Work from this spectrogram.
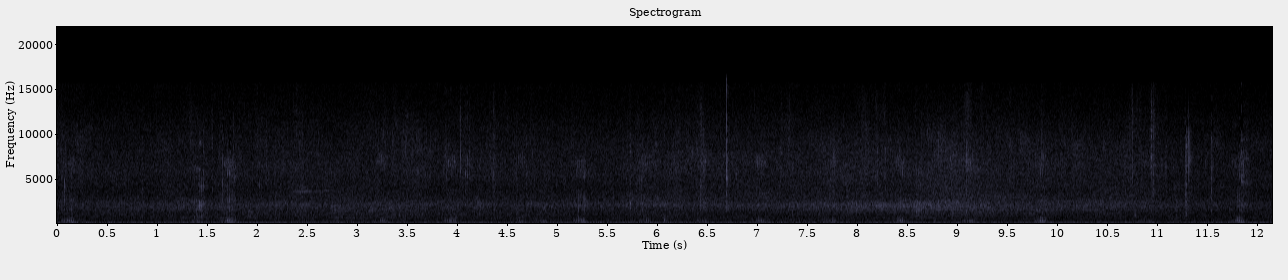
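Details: Wild boar sow nursing her young piglets: steady low rhythmic grunts repeated about twice a second, with a constant low rumble underneath.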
